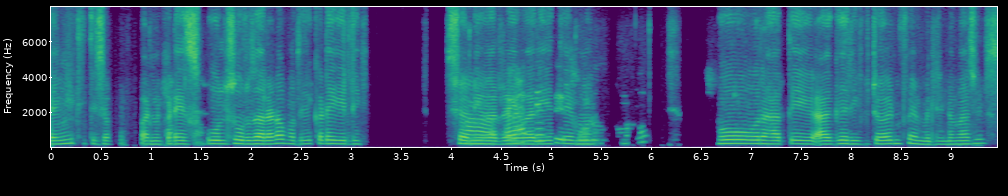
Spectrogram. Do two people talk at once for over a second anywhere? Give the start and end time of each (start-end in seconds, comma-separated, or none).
4.1-5.4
